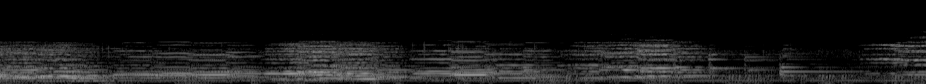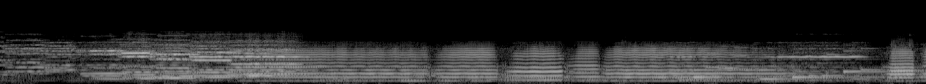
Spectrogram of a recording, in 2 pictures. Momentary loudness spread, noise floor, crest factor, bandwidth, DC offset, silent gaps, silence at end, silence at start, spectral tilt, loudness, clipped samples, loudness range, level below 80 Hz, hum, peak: 19 LU; -51 dBFS; 20 dB; 5 kHz; under 0.1%; none; 0 s; 0 s; -9 dB/octave; -29 LUFS; under 0.1%; 16 LU; -66 dBFS; none; -12 dBFS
